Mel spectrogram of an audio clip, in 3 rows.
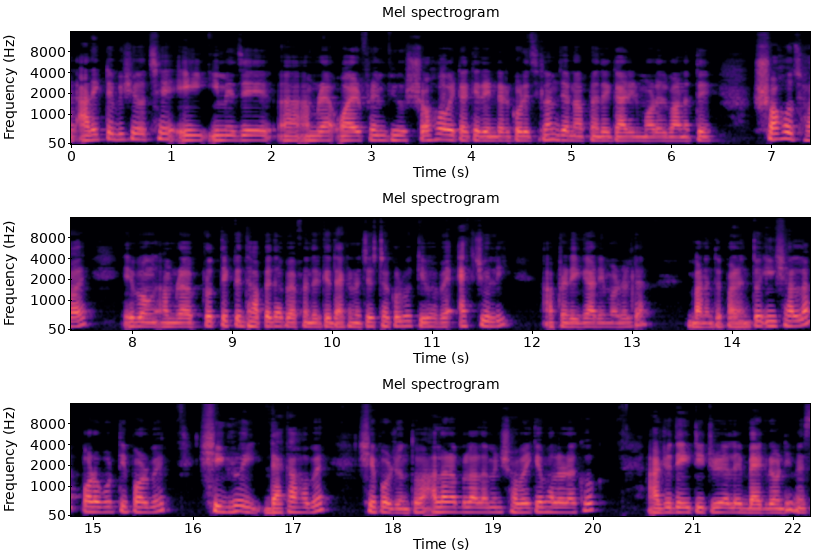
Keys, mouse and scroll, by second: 1.6-3.0 middle drag, 3.0 scroll up 4, 3.9 KP_1.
